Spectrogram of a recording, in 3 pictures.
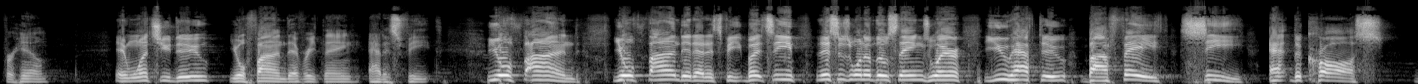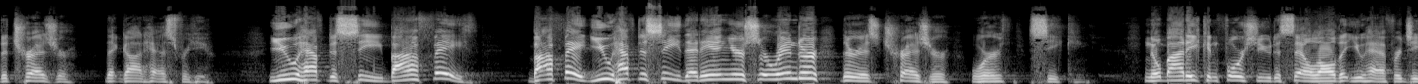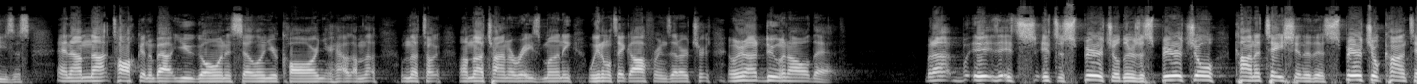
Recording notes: Preached at Gospel Lighthouse in Bossier City, La.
